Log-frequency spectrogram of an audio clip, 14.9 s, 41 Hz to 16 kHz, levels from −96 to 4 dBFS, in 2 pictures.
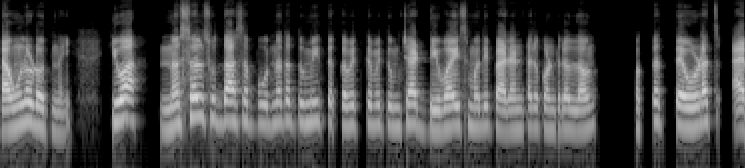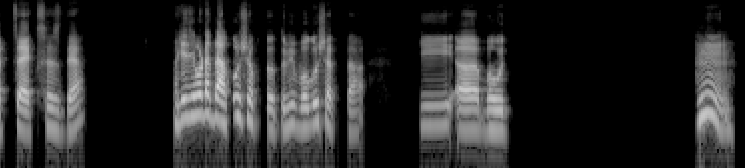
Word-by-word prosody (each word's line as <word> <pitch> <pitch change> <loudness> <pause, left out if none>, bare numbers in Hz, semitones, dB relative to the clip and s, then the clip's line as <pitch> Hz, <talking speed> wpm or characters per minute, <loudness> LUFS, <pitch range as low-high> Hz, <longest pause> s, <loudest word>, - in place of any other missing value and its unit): Download 185 +5 +5
होत 170 -2 0
नाही 145 -2 -12 0.4
किंवा 235 +3 +8 0.3
नसेल 195 +10 +3
सुद्धा 235 -3 +2
असं 215 0 0
पूर्ण 200 +1 -5 0.2
तुम्ही 210 +1 -4 0.2
कमीत 185 0 -2
कमी 195 0 -5
तुमच्या 185 +2 +1
डिव्हाइसमध्ये 180 +2 0
पॅरेंटल 165 +2 +1
कंट्रोल 165 -1 -4
लावून 160 +3 0 0.4
फक्त 215 - -6 0.2
तेवढाच 185 +3 +4
ॲपचा 160 -1 +3
ॲक्सेस 160 +2 -1
द्या. - - -1 1.0
म्हणजे 230 +4 -1
जेवढा 280 +2 +3
दाखवू 245 0 +5
शकतो. 215 -8 -5
तुम्ही 170 +4 -9
बघू 175 +3 -3
शकता, 215 - -6 0.6
की 185 +1 -11
अ, 165 0 +3
बहू 160 0 -1 2.0
हं. 260 - -4
185 Hz, 130 wpm, -25 LUFS, 165-210 Hz, 2.0 s, किंवा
